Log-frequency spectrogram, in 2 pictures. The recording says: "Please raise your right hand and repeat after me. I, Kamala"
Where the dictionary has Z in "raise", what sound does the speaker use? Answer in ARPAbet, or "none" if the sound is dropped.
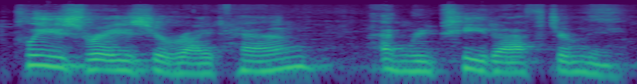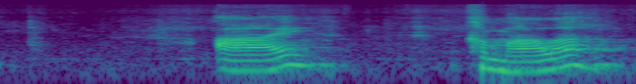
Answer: Z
